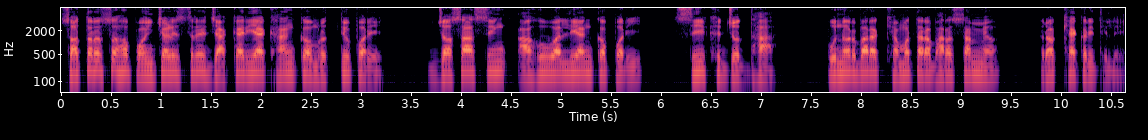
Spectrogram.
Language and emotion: Odia, neutral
